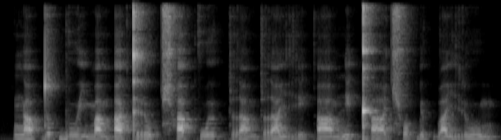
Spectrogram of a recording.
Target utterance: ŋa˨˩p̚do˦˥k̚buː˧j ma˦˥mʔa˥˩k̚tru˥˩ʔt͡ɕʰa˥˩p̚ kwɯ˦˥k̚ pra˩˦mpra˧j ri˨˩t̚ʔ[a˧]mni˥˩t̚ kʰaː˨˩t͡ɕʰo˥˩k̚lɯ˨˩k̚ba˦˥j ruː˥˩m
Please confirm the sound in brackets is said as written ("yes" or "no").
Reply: no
